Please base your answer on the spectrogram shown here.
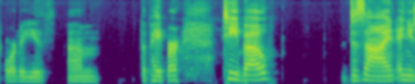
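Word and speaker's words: Thibaut: and we can order you um the paper TBO design and you spell that t h i b Au u t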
